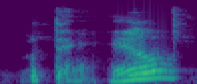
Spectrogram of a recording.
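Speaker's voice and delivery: high, hushed mock outrage; imitating a stunned customer; customer's outburst. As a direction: squeak it like a shocked customer. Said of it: "when the customer goes".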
